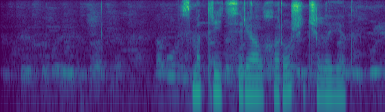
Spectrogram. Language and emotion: Russian, neutral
